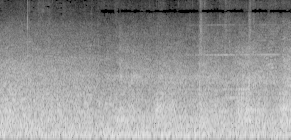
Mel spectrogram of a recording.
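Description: Steady downtown city background noise: a continuous low traffic rumble, with a few faint ticks about three seconds in.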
